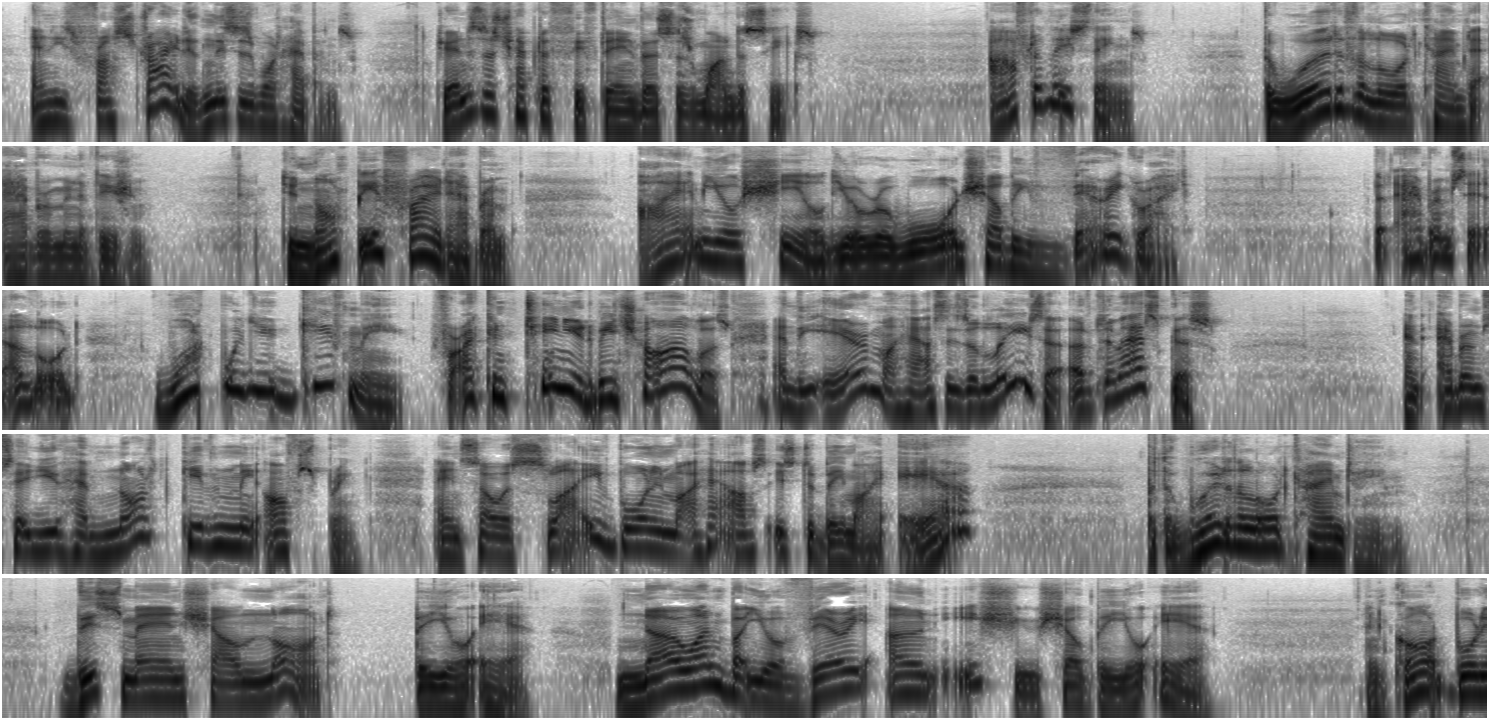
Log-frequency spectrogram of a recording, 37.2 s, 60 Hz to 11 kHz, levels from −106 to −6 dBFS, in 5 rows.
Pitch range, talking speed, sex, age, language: 90-145 Hz, 195 wpm, male, 50-69, English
